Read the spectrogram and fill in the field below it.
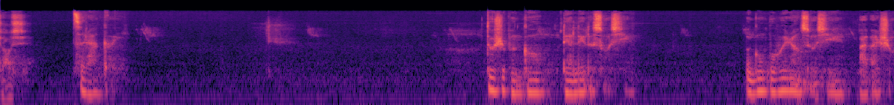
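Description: An adult woman speaks calmly.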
